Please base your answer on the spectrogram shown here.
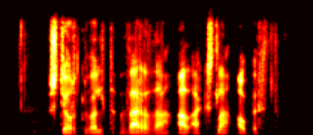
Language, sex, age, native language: Icelandic, male, 30-39, Icelandic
